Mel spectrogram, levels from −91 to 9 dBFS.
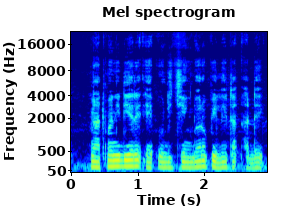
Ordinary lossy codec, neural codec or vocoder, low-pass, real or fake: none; none; none; real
